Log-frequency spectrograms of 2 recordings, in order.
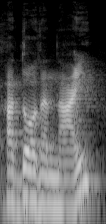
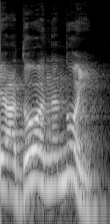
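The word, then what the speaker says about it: אדני: So you cannot pronounce Ado then Nai. That sounds like my masters. That doesn't sound like divine name at all. It has to be Ado and then Noi.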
